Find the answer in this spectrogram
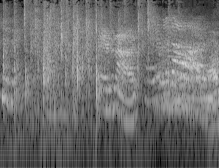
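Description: Hand clapping: a quick run of claps, about five a second, for the first two seconds, followed by young children's voices.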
